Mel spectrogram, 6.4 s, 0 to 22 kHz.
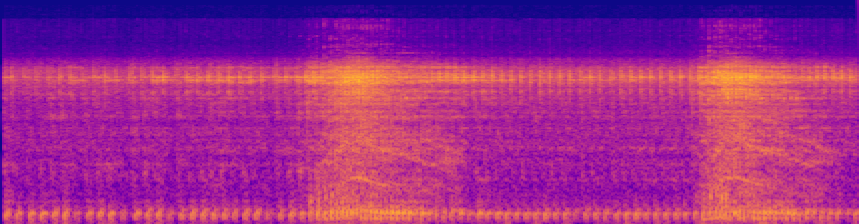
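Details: Chinese Alpha moped single: quiet when cold, steady light knock develops when warm and persists through throttle blips; heated head enlarged the camshaft bearing seats, fixed with 10 mm copper foil shims under each bearing.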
